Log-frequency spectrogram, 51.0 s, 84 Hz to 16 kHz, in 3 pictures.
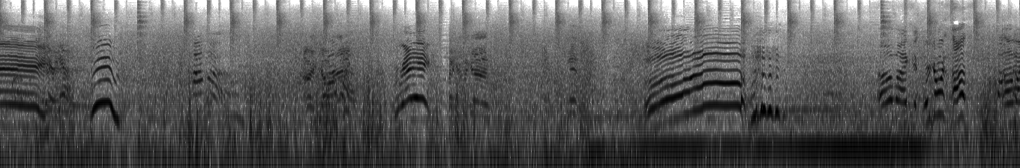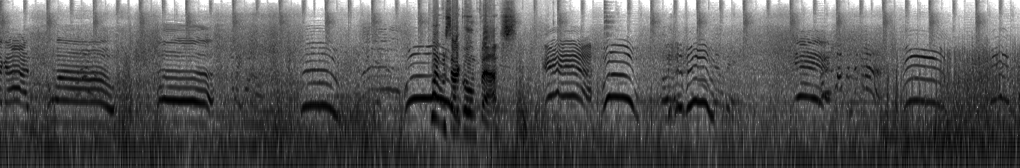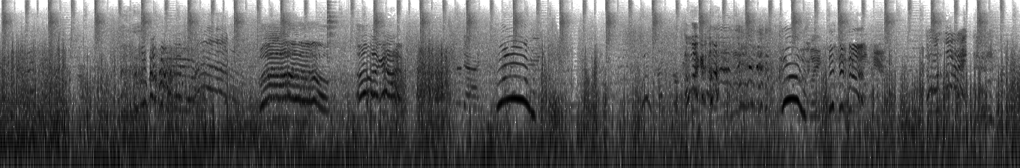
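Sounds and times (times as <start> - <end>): outboard motor drone: 0.0 - 51.0
water and wind noise: 0.0 - 51.0
voices calling out: 10.7 - 34.3.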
